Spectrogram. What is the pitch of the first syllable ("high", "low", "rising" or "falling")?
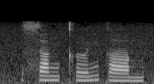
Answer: low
